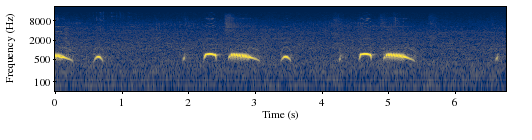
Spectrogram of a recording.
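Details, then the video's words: Spotted dove, known locally as cu đất, of the Thổ Đồng calling type used to stimulate other doves; two full phrases of soft low coos, a clipped note then a long falling drawn-out coo and a short ending coo. "Tiếng cu gáy Thổ Đồng gọi bổi nhanh gáy"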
